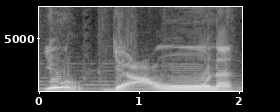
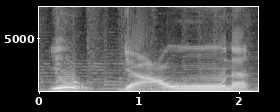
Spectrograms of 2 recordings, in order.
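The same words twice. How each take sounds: Both takes have the same delivery.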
